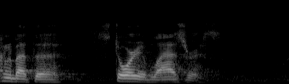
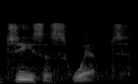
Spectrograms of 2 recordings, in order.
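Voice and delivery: slow, much softer, hushed; solemn; 5 semitones lower, 9 dB quieter, much slower than usual. Acted. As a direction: let the verse land slowly and softly. Solemn quoting of the verse.

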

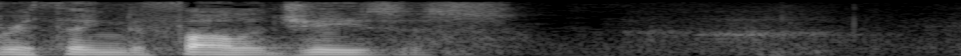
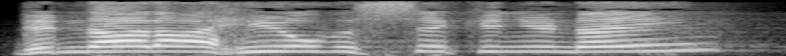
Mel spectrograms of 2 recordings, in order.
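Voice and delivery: pleading preacher; 11 semitones higher, 12 dB louder than usual. Acted.

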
